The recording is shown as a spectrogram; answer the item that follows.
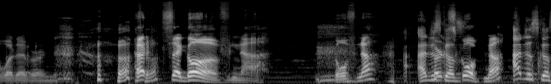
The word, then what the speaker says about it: Herzegovina: Wait, is it Hertz or Hertz? Hertz, right? Wait. Herzegovina? No, but does Hertz have a T? Herzegovina. It's just like when you have 200 megahertz or whatever. Herzegovina.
